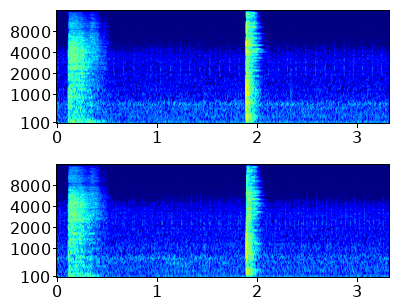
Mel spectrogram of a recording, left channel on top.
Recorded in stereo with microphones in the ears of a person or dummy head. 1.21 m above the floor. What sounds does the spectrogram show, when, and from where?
0.1 s a rattle: centre (ahead or behind), 1.3 m
1.9 s breaking glass: 45° left (ahead or behind), 2 m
